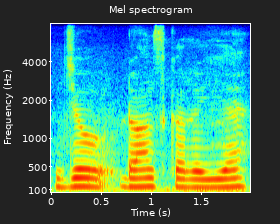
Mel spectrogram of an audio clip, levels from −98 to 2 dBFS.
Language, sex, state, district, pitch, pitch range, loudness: Hindi, male, Uttar Pradesh, Shamli, 150 Hz, 145-150 Hz, -16 LUFS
